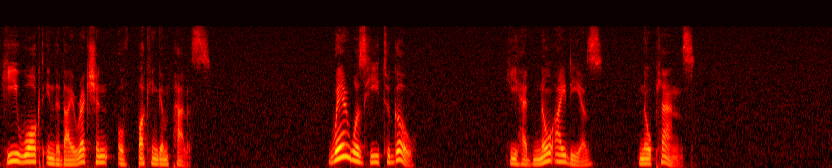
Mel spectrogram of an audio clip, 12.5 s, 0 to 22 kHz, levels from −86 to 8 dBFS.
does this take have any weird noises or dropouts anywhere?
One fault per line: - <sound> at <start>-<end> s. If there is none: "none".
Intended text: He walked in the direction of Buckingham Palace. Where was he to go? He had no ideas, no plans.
none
